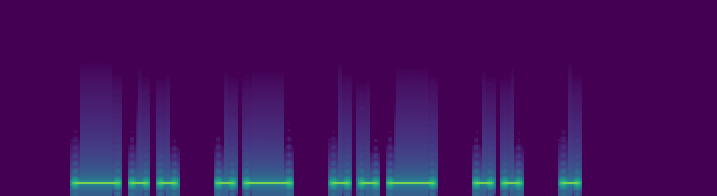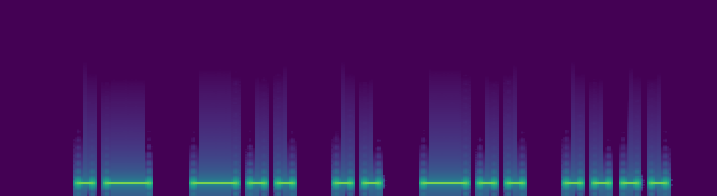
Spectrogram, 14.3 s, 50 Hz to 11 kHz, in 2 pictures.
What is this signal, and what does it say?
Morse code, heard as a keyed tone, about 8 wpm, 800 Hz. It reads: DAUIE ADIDH
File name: LEZIONI / 2 UHDN / 2 UHD 8wpm 2258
